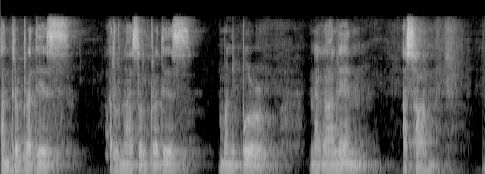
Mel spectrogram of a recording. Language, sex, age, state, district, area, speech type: Manipuri, male, 30-45, Manipur, Thoubal, rural, spontaneous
